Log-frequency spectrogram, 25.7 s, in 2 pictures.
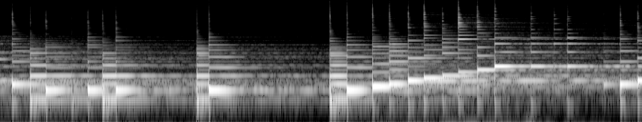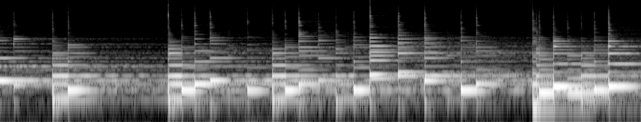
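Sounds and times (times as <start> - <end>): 
harp: 0.0 - 25.6.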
